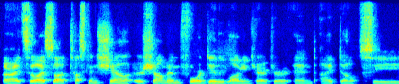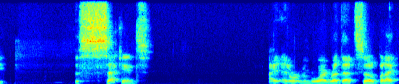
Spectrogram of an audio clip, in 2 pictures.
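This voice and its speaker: A man with a deep, low voice co-hosts a casual live podcast. He rambles, restarts his sentences and fills his pauses as he talks things through. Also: steady tone. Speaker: podcast co-host.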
